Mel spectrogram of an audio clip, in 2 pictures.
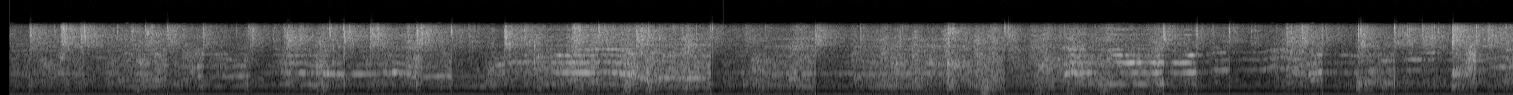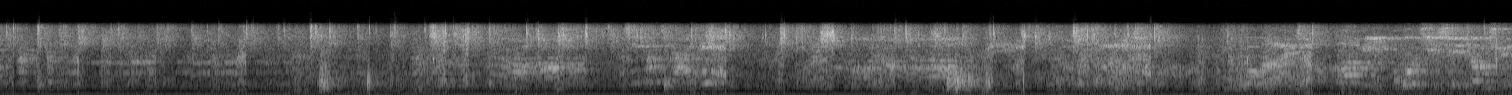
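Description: Two Samoyeds vocalising and play-growling as they tug on a rope toy.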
